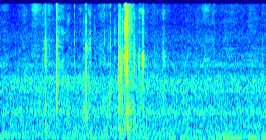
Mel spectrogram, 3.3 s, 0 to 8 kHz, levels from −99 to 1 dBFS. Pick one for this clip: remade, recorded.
recorded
